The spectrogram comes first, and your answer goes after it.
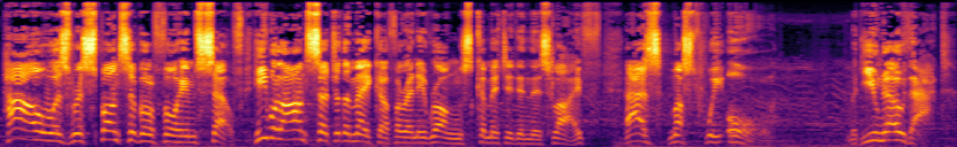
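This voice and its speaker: An actor playing a proud, aging warlord regent in a fantasy game, declamatory and scornful. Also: male voice, a little high, very animated, measured pace, sharp tone, a little hiss or hum, full character voice. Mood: cold, defensive. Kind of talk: theatrical fantasy game acting.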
